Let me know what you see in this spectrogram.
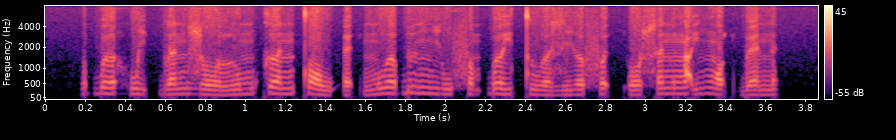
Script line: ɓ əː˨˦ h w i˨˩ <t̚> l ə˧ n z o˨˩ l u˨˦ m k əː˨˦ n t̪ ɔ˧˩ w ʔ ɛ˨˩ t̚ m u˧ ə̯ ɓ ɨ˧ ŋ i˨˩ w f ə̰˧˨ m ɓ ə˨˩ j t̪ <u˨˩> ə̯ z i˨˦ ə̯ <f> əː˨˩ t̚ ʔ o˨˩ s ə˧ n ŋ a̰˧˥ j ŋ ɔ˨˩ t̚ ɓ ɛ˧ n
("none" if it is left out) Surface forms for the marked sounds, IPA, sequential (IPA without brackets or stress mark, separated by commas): t̚, u˨˩, f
